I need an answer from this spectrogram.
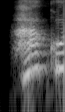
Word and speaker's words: haku: Haku es como tiene un sonido como la J, ¿ya? Como la J. Suena como la J. Ya. Listo. Suena como J.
